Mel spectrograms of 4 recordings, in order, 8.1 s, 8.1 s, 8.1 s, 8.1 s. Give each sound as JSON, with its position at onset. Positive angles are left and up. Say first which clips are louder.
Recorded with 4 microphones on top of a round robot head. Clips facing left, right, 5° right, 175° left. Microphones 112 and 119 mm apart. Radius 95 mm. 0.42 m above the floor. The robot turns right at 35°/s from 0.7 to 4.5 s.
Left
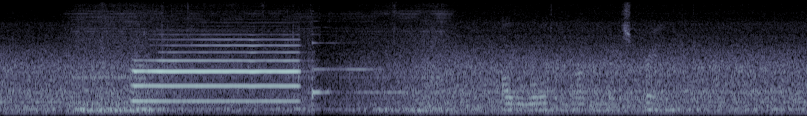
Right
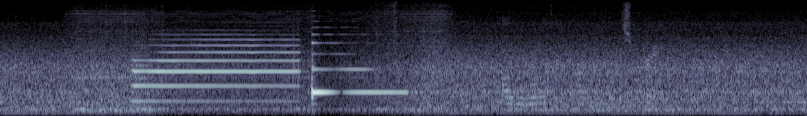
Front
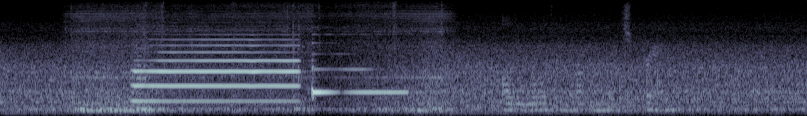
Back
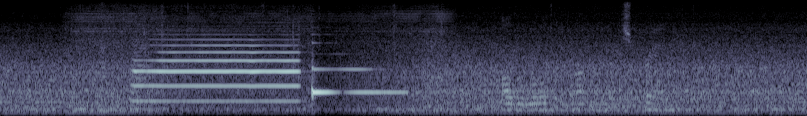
{"t": 1.3, "sound": "a trumpet", "louder": "left 1 dB, front 4 dB", "azimuth_deg": 15, "distance_m": 0.6}
{"t": 3.1, "sound": "a piano", "louder": "right 17 dB, even", "azimuth_deg": -105, "distance_m": 0.7}
{"t": 5.0, "sound": "a woman speaking", "louder": "left 2 dB, back 2 dB", "azimuth_deg": 140, "distance_m": 1.0}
